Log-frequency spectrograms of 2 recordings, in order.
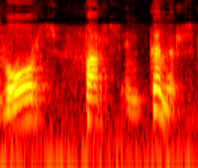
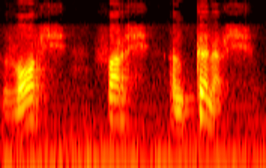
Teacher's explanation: die RS word soos die sh, van ship in Engels uitgespreek · Shown in: second take · Term: palatalisering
